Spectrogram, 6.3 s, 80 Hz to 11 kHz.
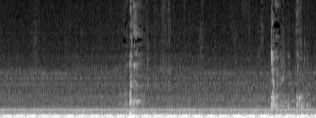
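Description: Cabin noise of an Airbus A321 taxiing, heard from a window seat: a steady low rumble of the engines and rolling gear with a constant hum. A couple of short rattles or clinks break through, about a third of the way in and near the end.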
